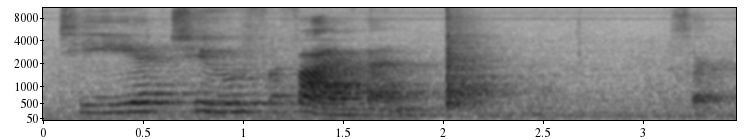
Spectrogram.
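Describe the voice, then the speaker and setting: Recorded from a distance in a very echoey hall with faint noise, a woman performs a staged reading as a young Victorian housemaid, kindly, chatty and deferential in a homely manner. Her voice is on the high side and animated, delivered at a slow pace, in an indoor theatre space.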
